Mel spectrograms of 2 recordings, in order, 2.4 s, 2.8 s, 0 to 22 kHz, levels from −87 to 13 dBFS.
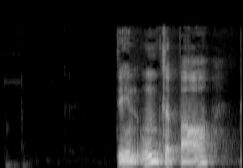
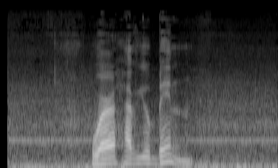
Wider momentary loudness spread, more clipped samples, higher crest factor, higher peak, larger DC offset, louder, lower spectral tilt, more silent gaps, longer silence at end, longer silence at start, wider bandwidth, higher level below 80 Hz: second, 10 LU vs 19 LU; neither; about the same, 16 dB vs 20 dB; about the same, -2 dBFS vs 0 dBFS; neither; first, -14 LUFS vs -17 LUFS; about the same, -7 dB/octave vs -7 dB/octave; neither; first, 0.3 s vs 0 s; first, 1.2 s vs 0.1 s; second, 11.5 kHz vs 15.5 kHz; second, -52 dBFS vs -32 dBFS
